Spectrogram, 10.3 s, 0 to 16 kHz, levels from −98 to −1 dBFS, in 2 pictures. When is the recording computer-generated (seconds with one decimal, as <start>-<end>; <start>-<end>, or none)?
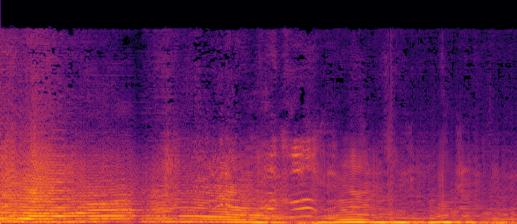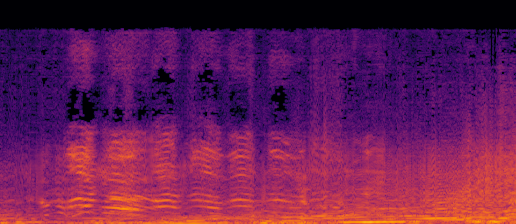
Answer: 0.0-1.9; 2.4-10.3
